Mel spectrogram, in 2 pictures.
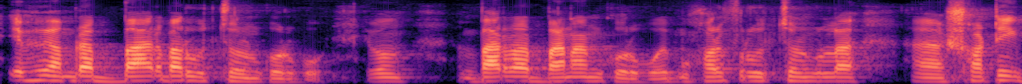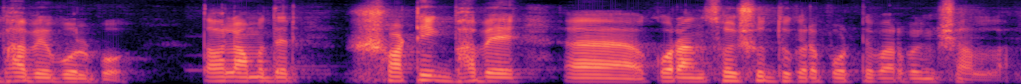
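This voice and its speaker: A man teaching Quran reading, slowly spelling out Arabic syllables and repeating each one as a drill. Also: medium pitch, steady tone.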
